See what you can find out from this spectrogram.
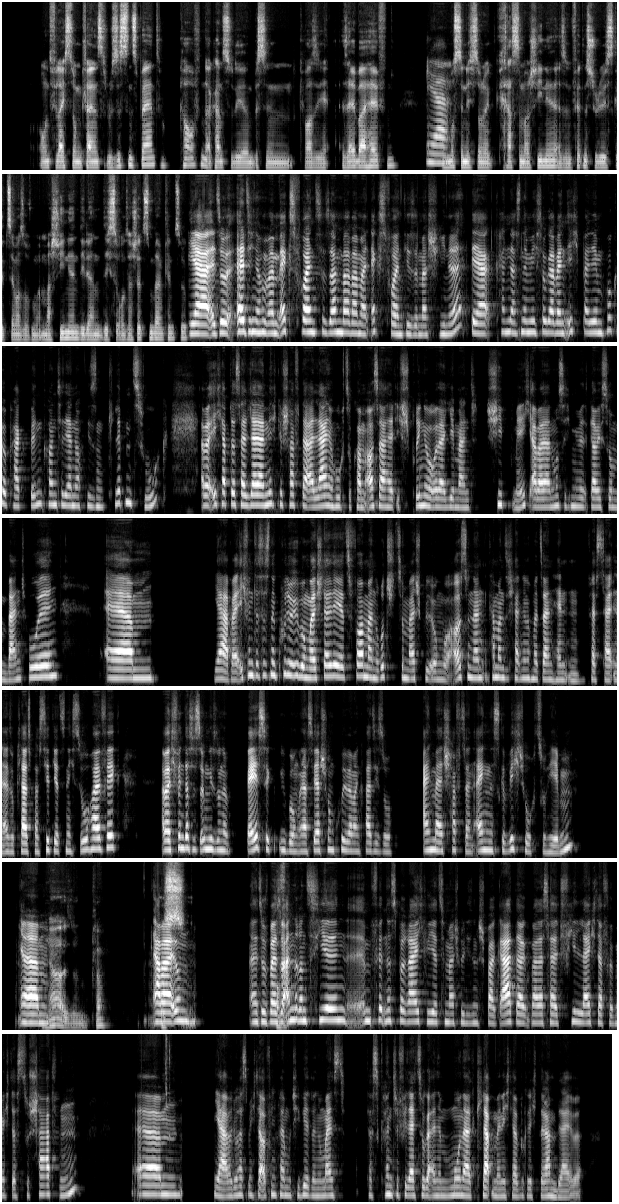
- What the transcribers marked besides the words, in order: other background noise; in English: "Resistance Band"
- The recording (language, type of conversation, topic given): German, advice, Wie kann ich passende Trainingsziele und einen Trainingsplan auswählen, wenn ich unsicher bin?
